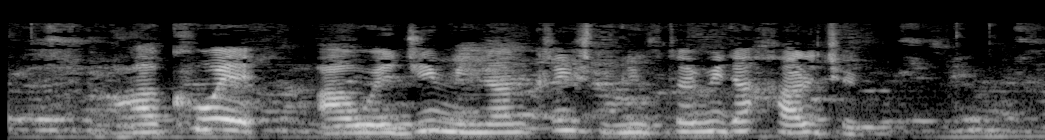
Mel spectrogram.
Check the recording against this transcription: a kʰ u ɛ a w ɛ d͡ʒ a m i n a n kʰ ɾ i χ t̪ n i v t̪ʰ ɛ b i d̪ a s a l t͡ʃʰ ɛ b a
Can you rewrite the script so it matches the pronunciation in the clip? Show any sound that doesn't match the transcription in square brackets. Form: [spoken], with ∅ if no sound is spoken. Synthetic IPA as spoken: a kʰ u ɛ a w ɛ d͡ʒ [i] m i n a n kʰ ɾ i [ʃ] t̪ n i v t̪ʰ ɛ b i d̪ a [χ] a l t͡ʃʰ ɛ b [i]

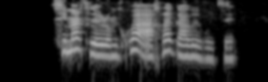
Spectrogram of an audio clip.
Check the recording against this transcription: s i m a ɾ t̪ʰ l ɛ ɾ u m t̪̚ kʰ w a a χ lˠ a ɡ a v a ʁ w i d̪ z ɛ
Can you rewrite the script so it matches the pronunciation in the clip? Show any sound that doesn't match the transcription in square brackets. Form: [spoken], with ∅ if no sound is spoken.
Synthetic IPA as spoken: s i m a ɾ t̪ʰ l ɛ ɾ [ɔ] m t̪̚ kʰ w a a χ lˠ a ɡ a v [i] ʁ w i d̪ z ɛ

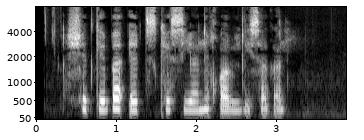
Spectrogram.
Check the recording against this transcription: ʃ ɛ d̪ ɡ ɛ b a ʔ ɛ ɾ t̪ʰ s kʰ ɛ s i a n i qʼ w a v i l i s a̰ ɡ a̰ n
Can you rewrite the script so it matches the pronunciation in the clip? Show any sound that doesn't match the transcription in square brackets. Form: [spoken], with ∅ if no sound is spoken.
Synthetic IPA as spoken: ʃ ɛ d̪ ɡ ɛ b a ʔ ɛ ɾ t̪ʰ s kʰ ɛ s i a n i qʼ w a v i l i s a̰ ɡ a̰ n

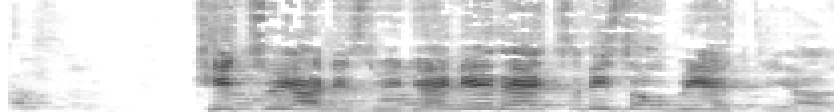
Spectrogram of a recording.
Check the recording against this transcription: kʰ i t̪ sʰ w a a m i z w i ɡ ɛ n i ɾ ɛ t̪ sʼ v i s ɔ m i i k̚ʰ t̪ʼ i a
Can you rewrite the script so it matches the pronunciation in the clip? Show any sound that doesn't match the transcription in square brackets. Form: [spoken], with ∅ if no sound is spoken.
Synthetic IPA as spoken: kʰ i t̪ sʰ w [i] a [n] i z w i ɡ ɛ n i ɾ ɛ t̪ sʼ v i s ɔ [b] i [ɛ] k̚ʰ t̪ʼ i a

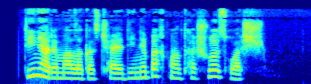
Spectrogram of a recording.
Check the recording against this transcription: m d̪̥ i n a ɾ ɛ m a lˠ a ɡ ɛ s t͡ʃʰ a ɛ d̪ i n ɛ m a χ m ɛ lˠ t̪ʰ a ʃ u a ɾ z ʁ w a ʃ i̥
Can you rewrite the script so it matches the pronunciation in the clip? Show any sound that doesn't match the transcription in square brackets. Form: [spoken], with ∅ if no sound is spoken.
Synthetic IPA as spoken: m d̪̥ i n a ɾ ɛ m a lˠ a ɡ [a] s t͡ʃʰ a ɛ d̪ i n ɛ [b] a χ m ɛ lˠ t̪ʰ a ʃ u a [∅] z ʁ w a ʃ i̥

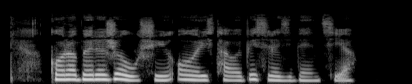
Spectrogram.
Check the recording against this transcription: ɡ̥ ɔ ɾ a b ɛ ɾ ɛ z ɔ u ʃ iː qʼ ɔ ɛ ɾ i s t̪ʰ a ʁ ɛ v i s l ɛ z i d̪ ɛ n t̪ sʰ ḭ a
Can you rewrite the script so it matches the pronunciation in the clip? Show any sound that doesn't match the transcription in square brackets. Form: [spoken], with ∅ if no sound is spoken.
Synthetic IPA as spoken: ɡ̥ ɔ ɾ a b ɛ ɾ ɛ [ʒ] ɔ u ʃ iː qʼ ɔ ɛ ɾ i s t̪ʰ a [v] ɛ [b] i s [ɾ] ɛ z i d̪ ɛ n t̪ sʰ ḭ a

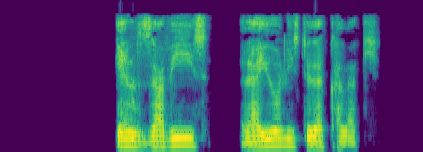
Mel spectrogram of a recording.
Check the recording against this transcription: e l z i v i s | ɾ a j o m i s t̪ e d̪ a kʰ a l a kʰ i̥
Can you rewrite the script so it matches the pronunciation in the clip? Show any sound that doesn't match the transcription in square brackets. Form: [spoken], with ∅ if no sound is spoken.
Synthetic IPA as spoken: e l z [a] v i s | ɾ a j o [n] i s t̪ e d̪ a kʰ a l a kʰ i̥

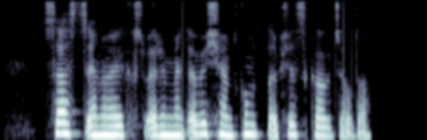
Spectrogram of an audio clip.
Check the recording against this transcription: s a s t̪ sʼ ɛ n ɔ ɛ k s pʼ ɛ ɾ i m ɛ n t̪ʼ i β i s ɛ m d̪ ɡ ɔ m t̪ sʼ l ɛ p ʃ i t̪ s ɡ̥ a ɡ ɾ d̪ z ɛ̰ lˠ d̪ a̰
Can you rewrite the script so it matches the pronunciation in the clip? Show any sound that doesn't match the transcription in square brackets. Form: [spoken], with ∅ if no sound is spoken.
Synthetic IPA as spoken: s a s t̪ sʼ ɛ n ɔ ɛ k s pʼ ɛ ɾ i m ɛ n t̪ʼ [ɛ] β i [ʃ] ɛ m d̪ ɡ ɔ m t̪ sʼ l ɛ p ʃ i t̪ s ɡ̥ a ɡ ɾ d̪ z ɛ̰ lˠ d̪ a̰

